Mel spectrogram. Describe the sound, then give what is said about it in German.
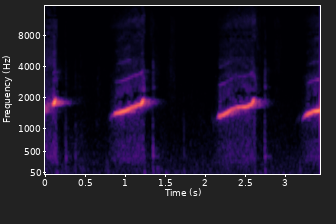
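A nightingale gives its contact call: loud, bright rising whistles, four of them spaced about a second apart, each clear with silence between. “Das ist ein lauter, heller Pfiff und ihr Schnarren.”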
